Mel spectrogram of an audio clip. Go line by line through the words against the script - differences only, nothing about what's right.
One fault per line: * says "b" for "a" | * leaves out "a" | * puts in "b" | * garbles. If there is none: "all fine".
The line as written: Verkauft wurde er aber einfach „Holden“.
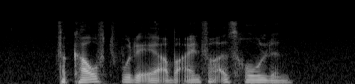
* puts in "als"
